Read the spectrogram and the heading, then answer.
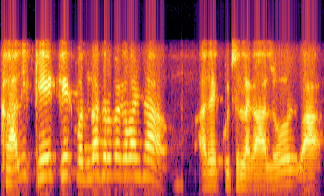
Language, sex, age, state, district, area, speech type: Hindi, male, 45-60, Uttar Pradesh, Sitapur, rural, conversation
